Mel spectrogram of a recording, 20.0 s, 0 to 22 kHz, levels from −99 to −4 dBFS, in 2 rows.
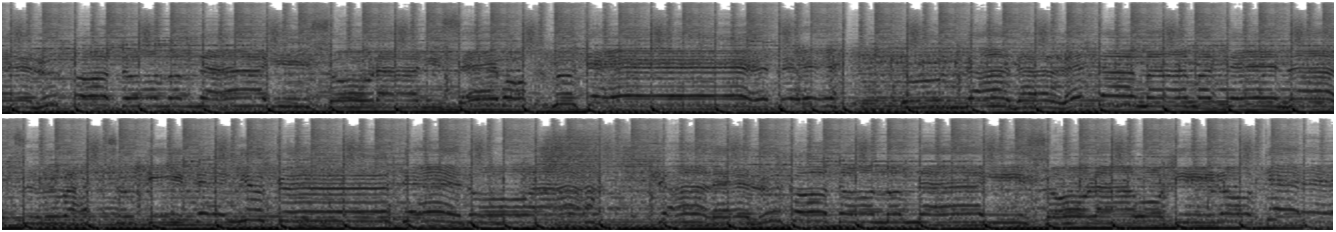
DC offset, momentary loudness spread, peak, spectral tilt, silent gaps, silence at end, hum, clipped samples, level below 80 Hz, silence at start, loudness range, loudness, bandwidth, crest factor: under 0.1%; 2 LU; 0 dBFS; -4 dB/octave; none; 0 s; none; under 0.1%; -14 dBFS; 0 s; 1 LU; -10 LUFS; over 20 kHz; 10 dB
